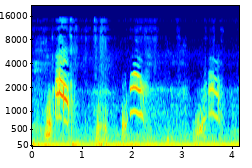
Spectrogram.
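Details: Silver Bengal cat, female, indoors in her cat cave, meowing in reply when asked to say please, asking for cuddles. Three short, arched, harmonic meows spaced about one and a half seconds apart over a faint low hum.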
